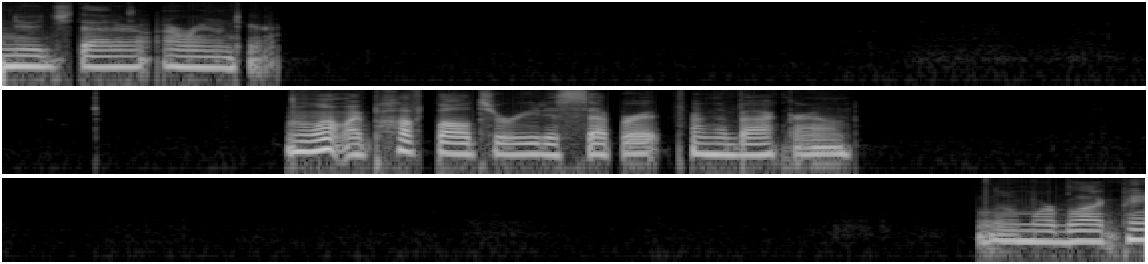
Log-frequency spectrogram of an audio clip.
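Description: A woman talks calmly into a close microphone, in short bursts with pauses.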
